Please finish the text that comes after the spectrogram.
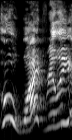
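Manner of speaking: acted eager, thrilled surprise. Retelling a show character's reaction to scented paints: imitating an excited reaction.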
